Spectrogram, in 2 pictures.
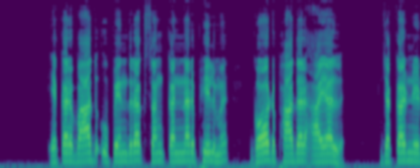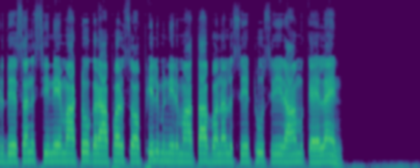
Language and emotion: Maithili, neutral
